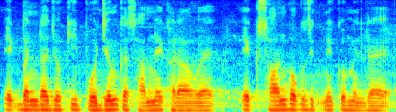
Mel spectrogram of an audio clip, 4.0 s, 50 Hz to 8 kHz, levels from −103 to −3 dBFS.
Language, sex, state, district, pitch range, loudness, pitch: Hindi, male, Arunachal Pradesh, Papum Pare, 105-120 Hz, -18 LUFS, 115 Hz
